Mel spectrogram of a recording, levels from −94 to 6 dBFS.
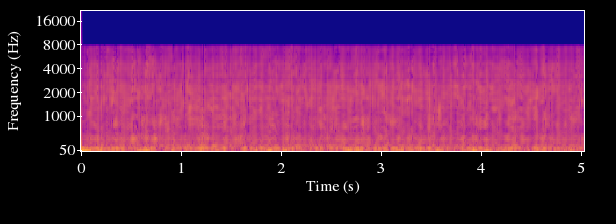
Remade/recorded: remade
